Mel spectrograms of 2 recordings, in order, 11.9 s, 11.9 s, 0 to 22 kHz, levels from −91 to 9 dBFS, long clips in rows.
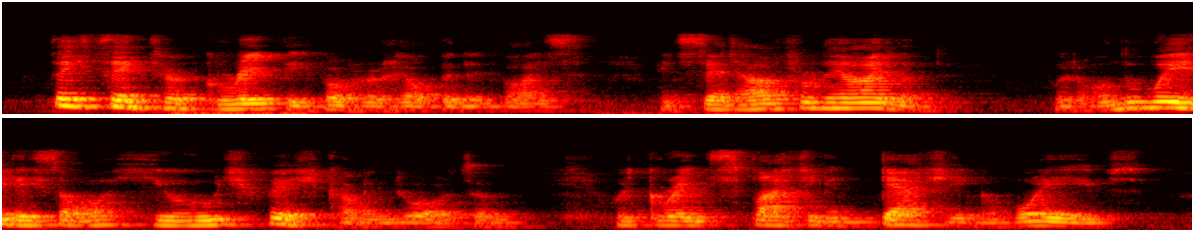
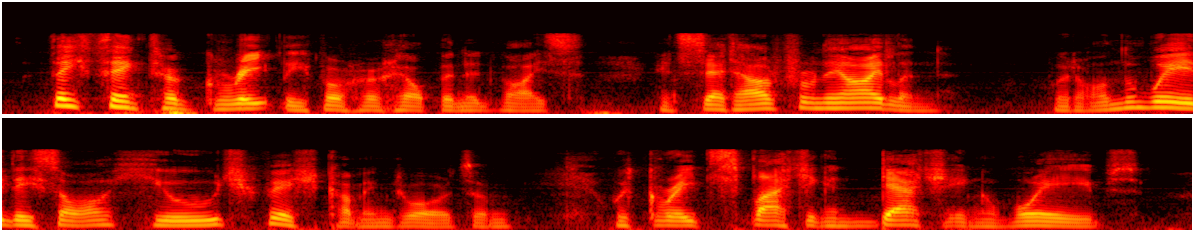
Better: second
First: room echo; dies away in 0.6 s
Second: none

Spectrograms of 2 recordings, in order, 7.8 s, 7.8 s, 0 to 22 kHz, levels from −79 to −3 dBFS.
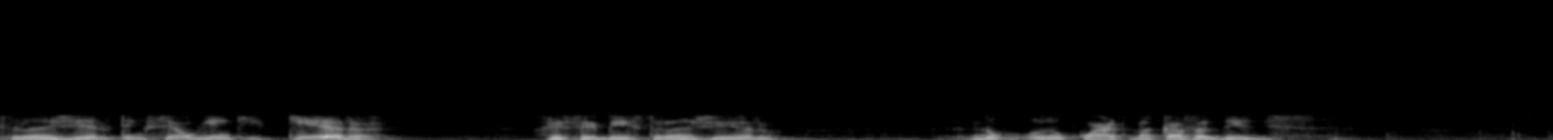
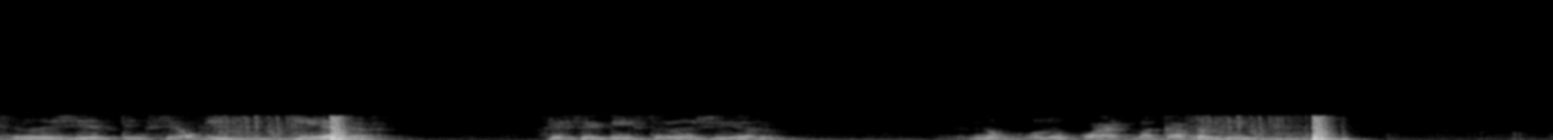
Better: first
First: none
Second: background sound (Drawer open or close); 4 dB above the speech // room echo; dies away in 0.3 s

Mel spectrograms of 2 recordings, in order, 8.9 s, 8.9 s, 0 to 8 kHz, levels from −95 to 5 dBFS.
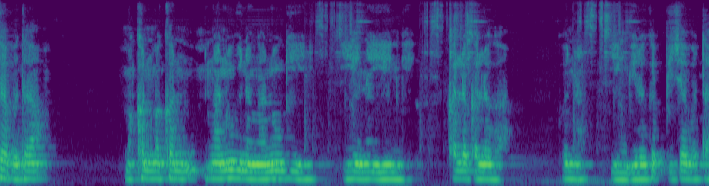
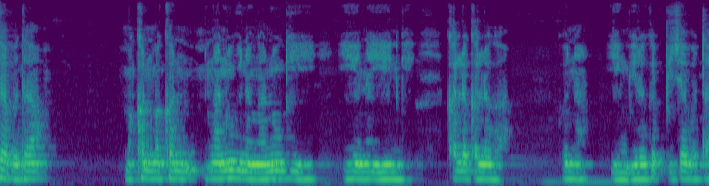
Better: second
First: noise reduction (neural separator model SepFormer DNS4)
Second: none

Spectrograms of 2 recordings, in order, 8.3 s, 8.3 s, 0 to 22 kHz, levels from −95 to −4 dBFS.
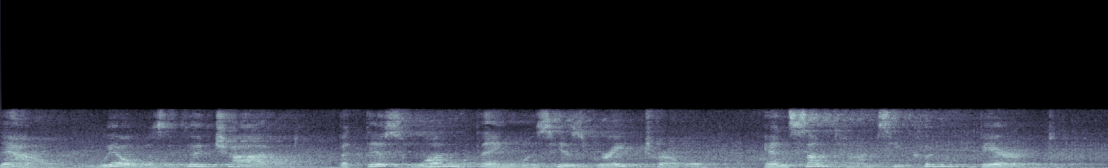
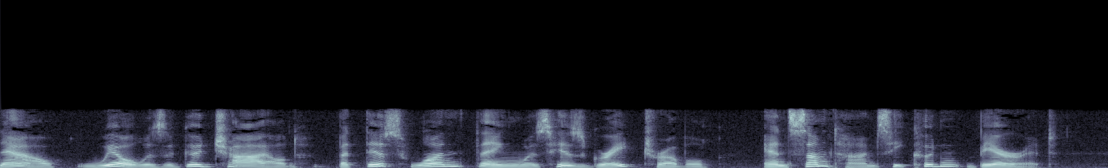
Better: second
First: background sound (Traffic noise, roadway noise); 14 dB below the speech // room echo; dies away in 2.3 s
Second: none

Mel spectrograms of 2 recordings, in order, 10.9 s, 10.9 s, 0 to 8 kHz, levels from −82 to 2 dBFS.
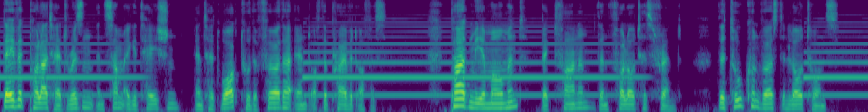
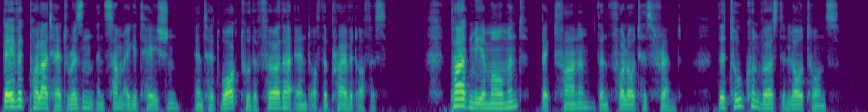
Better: second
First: background sound (Wind instrument, woodwind instrument); 13 dB below the speech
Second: none

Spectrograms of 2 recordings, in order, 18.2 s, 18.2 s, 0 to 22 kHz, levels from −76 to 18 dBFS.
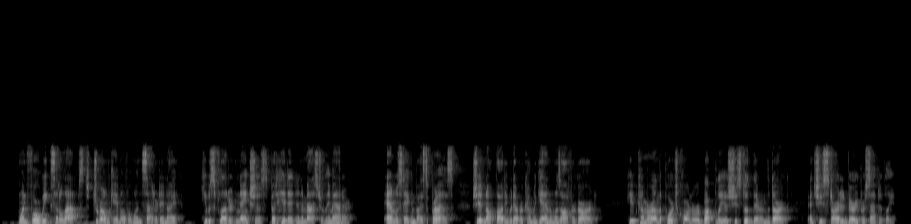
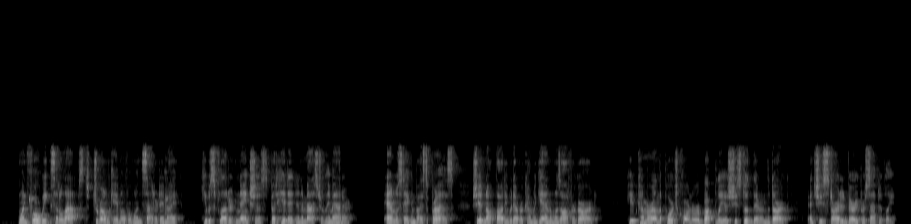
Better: first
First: none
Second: noise reduction (neural separator model SepFormer DNS4)

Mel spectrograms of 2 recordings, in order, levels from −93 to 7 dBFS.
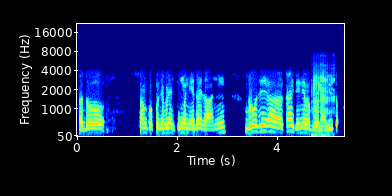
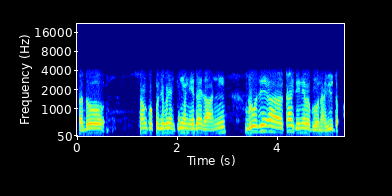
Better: second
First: noise reduction (classical method spectral subtraction)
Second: none

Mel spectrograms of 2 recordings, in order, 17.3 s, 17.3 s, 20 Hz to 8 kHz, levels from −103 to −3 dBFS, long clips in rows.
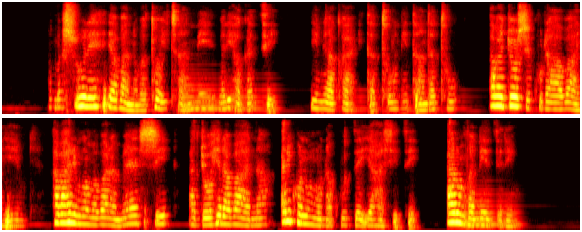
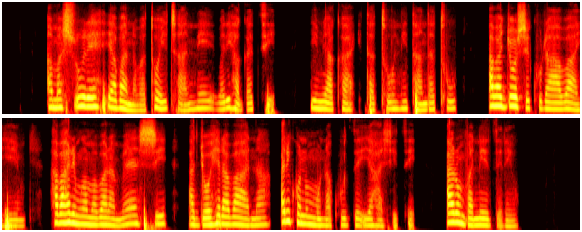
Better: second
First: noise reduction (neural mask model DeepFilterNet 3)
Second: none

